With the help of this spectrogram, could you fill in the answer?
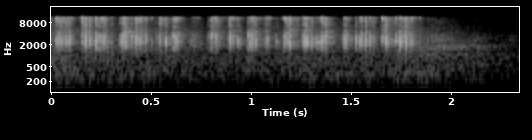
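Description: A bottle of liquid glitter highlighter is shaken so the little ball inside rattles and mixes the glitter into the solution. About eight quick, bright, high clicking rattles with no low end come in rapid bursts, then fade into a faint hiss.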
